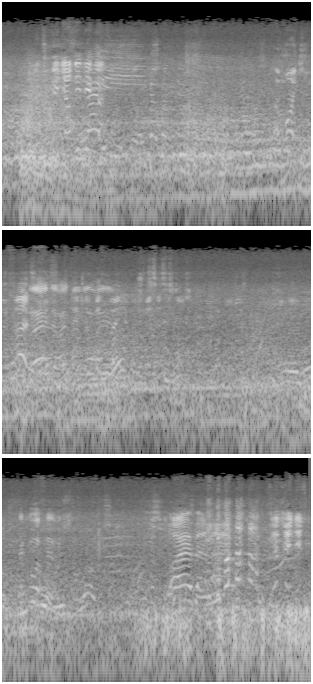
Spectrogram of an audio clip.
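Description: A crowd of spectators chatters outdoors at a distance.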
